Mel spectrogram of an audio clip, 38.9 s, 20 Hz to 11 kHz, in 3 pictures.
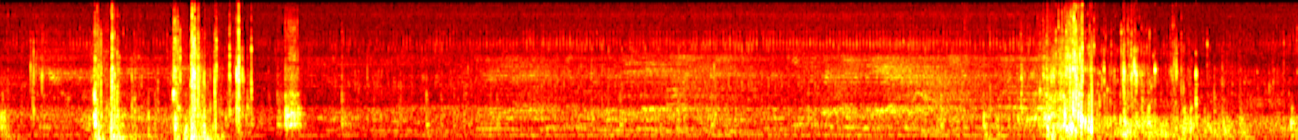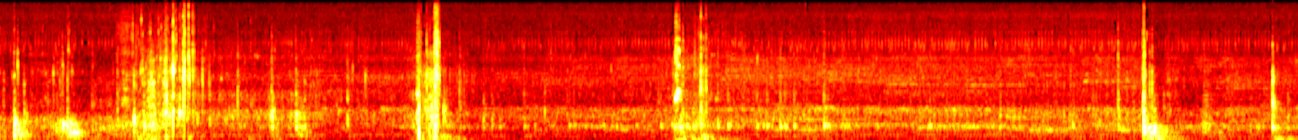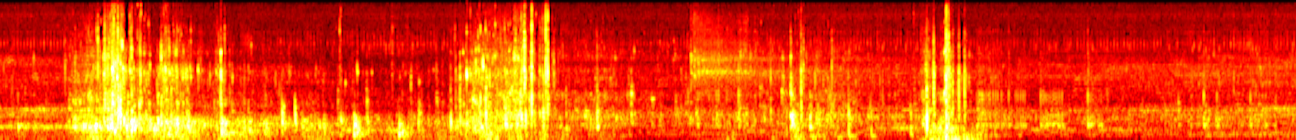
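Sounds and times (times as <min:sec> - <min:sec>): water splashing around kayak: 0:09.5 - 0:38.9
paddle stroke splashes: 0:09.7 - 0:38.9.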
